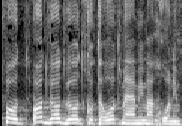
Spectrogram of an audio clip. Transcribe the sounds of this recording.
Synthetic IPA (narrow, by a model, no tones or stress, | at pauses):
podo̞dveo̞dveo̞d̪ko̞t̪aʁo̞tmeajamimaːχʁo̞nim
